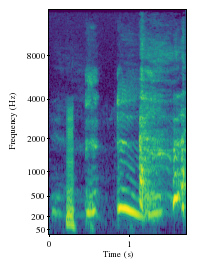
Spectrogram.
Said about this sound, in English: Cough. No, dry cough.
